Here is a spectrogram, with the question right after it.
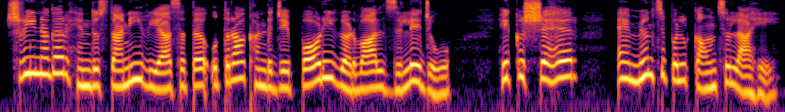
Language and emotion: Sindhi, neutral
